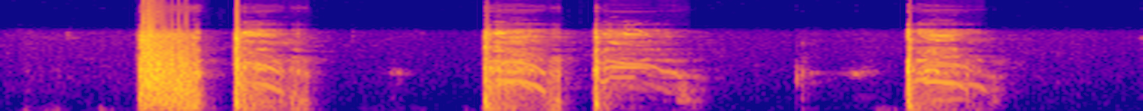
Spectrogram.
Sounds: Cough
